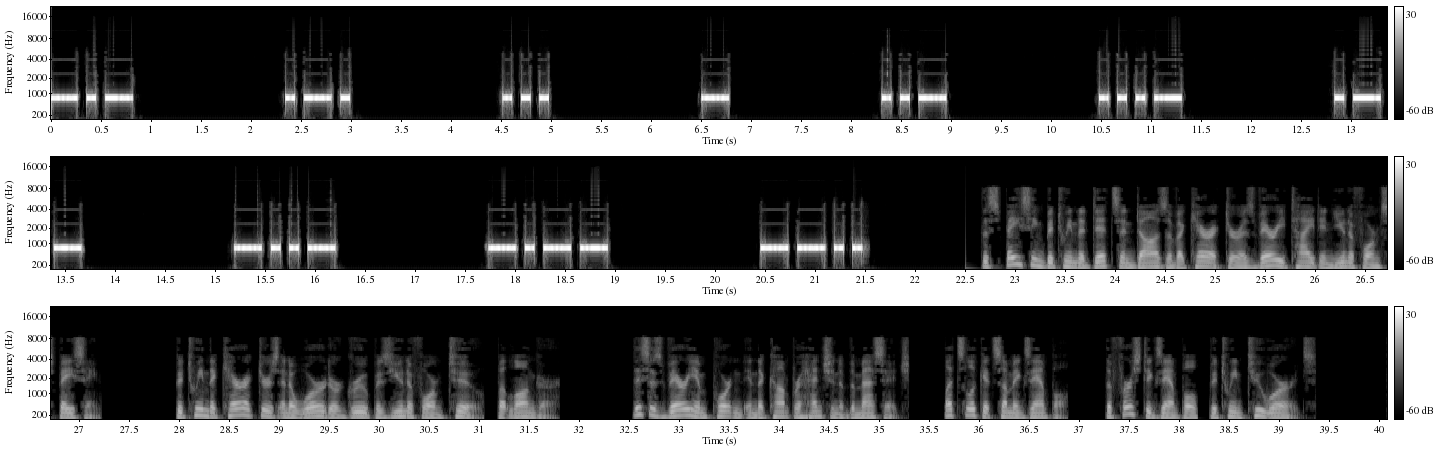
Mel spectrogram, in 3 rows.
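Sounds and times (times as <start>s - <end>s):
morse code beeps: 0.0s - 0.8s, 2.4s - 3.0s, 4.5s - 5.0s, 6.5s - 6.8s, 8.3s - 9.0s, 10.5s - 11.3s, 12.8s - 13.7s, 15.2s - 16.2s, 17.7s - 19.0s, 20.5s - 21.5s.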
